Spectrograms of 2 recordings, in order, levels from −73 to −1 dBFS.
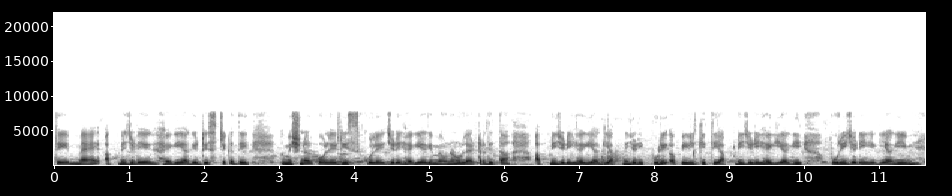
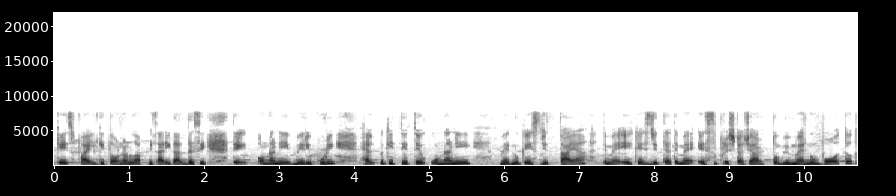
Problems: background sounds at intervals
